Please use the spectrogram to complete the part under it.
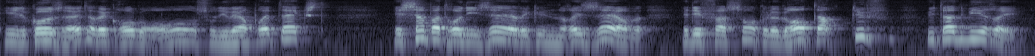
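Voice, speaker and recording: A man narrating a classic novel as an audiobook, slow and measured. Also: a little high.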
